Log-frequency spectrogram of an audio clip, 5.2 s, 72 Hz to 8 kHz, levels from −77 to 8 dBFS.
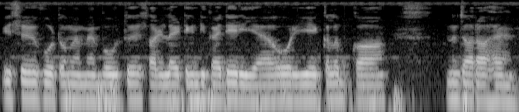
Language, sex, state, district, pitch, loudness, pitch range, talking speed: Hindi, female, Haryana, Charkhi Dadri, 115 Hz, -14 LUFS, 115-120 Hz, 185 wpm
